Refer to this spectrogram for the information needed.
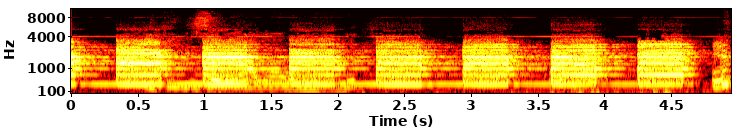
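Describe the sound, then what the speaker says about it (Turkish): A fire suppression test panel sounds a second-level heat detector alarm, a loud, close electronic tone pulsing in seven even bursts with a faint voice underneath. "Isı dedektöründen ikinci seviye alarm veriyoruz."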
